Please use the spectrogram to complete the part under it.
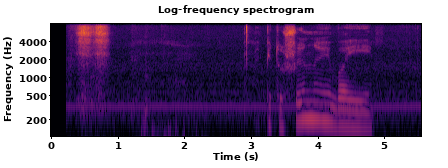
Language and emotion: Russian, sad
